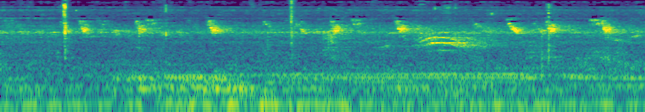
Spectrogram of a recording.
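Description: A small bird chirping over and over, short high falling chirps about every half second. A couple of sharp clicks of cutlery against a plate come through, over a faint steady low hum.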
